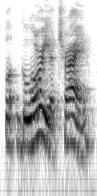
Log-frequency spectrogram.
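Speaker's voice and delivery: plain reading voice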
